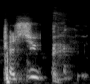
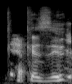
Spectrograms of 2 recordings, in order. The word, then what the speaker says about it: Kashyyyk: Like when I was reading Aftermath, and he goes to Kashyyyk, or however they pronounced it in the show. Mike, you can. Yeah, Kashyyyk. It's Kazook in the holiday Kazook.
